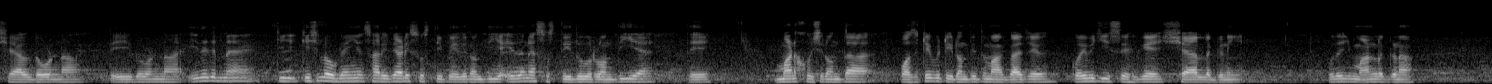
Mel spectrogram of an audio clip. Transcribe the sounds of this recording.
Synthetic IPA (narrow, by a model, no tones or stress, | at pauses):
ʃɛːld̪oːɽnaː | t̪eːid̪oːɽnaːʔɪd̪eːkənɛ̃ː | kɪkɪt͡ʃʰloːɡĩɛ̃ːsaːɾiːt̪aːɽiːsʊst̪iːpeːd̪eːɾõːnd̪iːɛːʔɪd̪enɛ̃ːsʊst̪iːd̪uːɾːõːnd̪iːɛːt̪eː | mənkʰʊʃɾɔ̃ːnd̪aː | pɔːzɪʈɪʋɪʈiːɾõːnd̪iːd̪əmaːɡaːt͡ʃkoːiːbiːt͡ʃiːsɪkʰɡeːʃɛːlːəɡɳiː | od̪eːt͡ʃmənləɡɳaː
